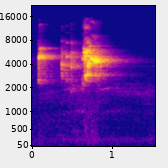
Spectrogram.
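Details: A single lovebird gives one shrill, slightly buzzy screech that rises in loudness, then trails off over about a second.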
